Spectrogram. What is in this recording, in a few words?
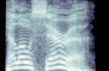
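hello, male; trainer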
